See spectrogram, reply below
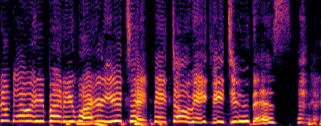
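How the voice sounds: In a put-on character voice, someone speaks whiny and extremely high-pitched at a fairly slow pace.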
